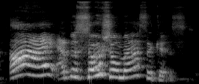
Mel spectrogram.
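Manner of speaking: ordinary talk, nothing marked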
